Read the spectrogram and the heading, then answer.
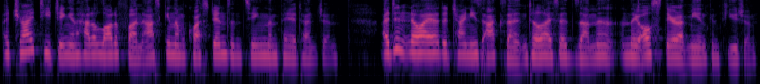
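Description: A woman's voice: medium pitch, steady tone, a little fast. Young woman earnestly reading her account. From United States. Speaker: youth mission volunteer. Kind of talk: reading a prepared personal account aloud.

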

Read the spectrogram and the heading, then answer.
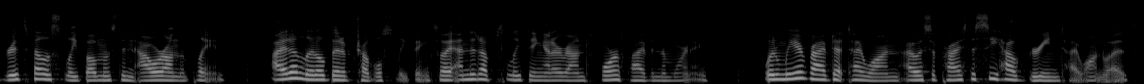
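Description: A woman's voice: mid-range voice, no room sound, studio quality. Earnest young woman giving a testimony. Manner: earnest, nervous, with small laughs. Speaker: church mission trip speaker. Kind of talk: reading a prepared testimony.

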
